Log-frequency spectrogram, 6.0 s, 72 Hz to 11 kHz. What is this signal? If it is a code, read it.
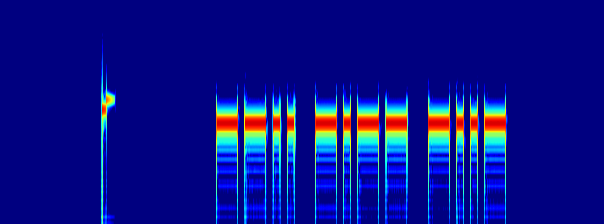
Morse code, heard as a keyed tone, about 17 wpm, 700 Hz. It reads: ZYX
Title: USA Call Sign Postfixes - 3 Letters 17wpm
